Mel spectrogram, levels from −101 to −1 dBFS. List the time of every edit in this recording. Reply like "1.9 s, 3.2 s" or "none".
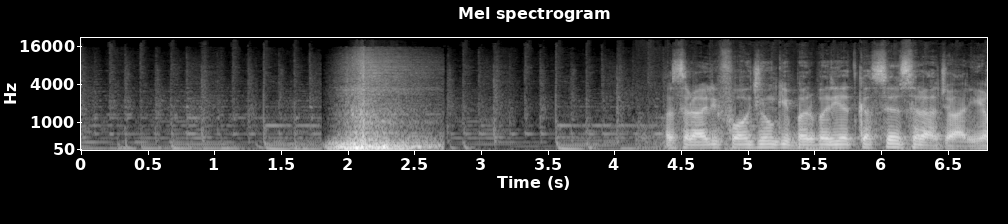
1.4 s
